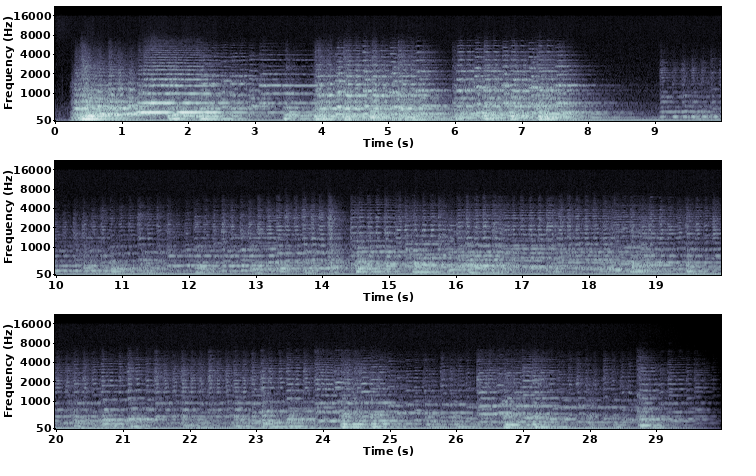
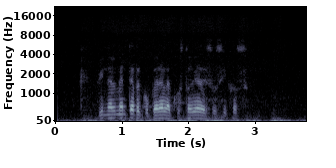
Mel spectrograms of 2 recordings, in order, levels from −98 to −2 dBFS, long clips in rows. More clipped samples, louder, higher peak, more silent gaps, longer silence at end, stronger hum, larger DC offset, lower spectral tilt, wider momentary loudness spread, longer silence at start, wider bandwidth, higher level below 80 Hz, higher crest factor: neither; first, -24 LUFS vs -44 LUFS; first, -2 dBFS vs -28 dBFS; neither; first, 0.3 s vs 0 s; neither; neither; first, -9.5 dB/octave vs -7 dB/octave; about the same, 19 LU vs 19 LU; first, 0.2 s vs 0.05 s; second, 6.4 kHz vs 16.5 kHz; first, -38 dBFS vs -64 dBFS; about the same, 22 dB vs 18 dB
